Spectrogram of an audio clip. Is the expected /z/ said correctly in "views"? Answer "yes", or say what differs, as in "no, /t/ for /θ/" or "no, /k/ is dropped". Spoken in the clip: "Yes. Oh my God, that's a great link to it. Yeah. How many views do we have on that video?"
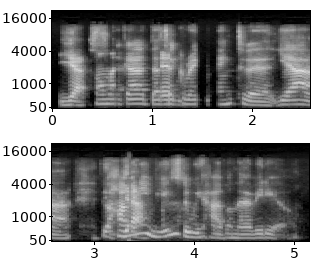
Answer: yes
